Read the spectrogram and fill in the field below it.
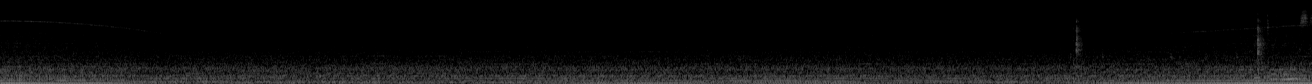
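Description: A truck engine hums steadily at cruising speed.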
